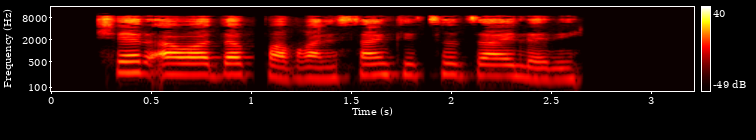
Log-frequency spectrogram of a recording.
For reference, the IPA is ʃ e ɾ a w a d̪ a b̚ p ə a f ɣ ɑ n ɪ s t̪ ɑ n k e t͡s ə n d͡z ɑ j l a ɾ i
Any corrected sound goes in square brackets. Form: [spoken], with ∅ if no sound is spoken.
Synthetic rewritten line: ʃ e ɾ a w a d̪ a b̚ p ə a f ɣ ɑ n ɪ s t̪ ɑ n k e t͡s ə [∅] d͡z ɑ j l a ɾ i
